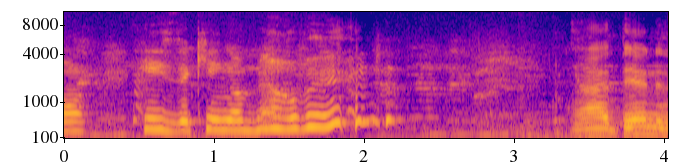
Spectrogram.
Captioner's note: laughs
